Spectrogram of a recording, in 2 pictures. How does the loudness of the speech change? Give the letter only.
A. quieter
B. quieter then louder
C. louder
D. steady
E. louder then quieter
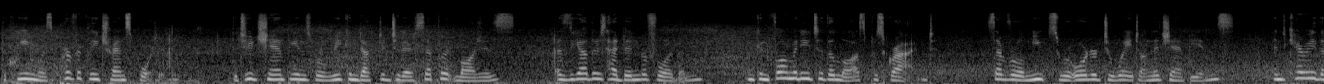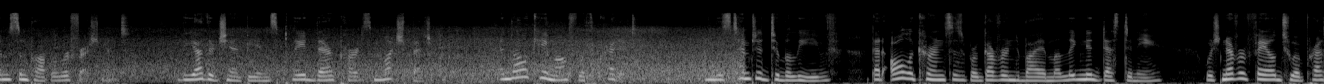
D.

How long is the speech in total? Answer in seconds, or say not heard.
26 s.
